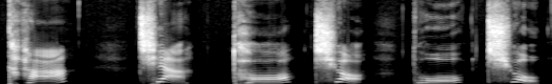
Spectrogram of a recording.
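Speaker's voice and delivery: teacher drilling aspirated T syllables; Korean aspirated t drills. Shown as a demonstration. Teacher models the Korean aspirated T for students, breathy puff. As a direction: puff air on ta, tia, to, tio. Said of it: "Então vai ficar".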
